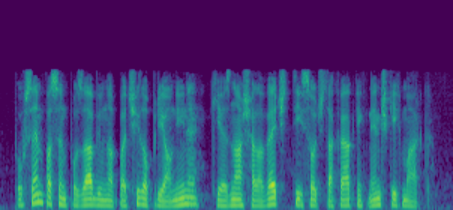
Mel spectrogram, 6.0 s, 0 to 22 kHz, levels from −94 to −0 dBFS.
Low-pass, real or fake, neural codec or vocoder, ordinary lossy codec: 5.4 kHz; fake; codec, 24 kHz, 0.9 kbps, WavTokenizer, medium speech release version 2; none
